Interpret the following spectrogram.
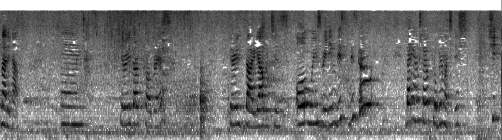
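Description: People talking, with the words not made out, over faint steady kitchen background noise.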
